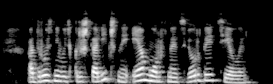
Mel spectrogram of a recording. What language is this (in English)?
Belarusian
